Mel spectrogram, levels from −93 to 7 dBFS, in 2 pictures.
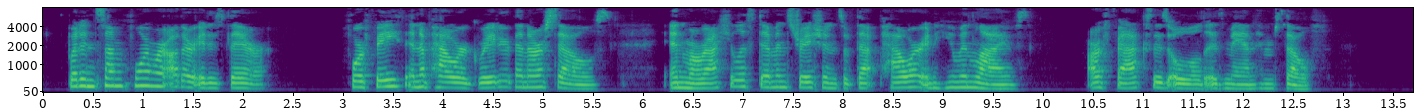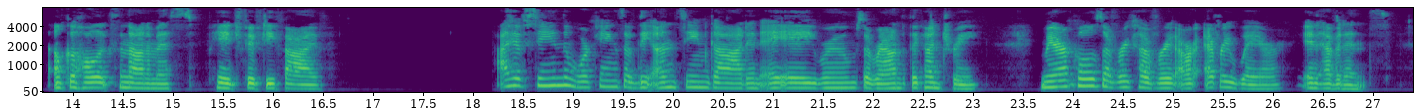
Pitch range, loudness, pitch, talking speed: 150-200 Hz, -19 LUFS, 175 Hz, 130 wpm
